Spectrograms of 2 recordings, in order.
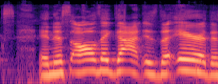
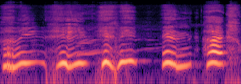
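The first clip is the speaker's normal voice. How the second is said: put-on high, slow, tearful, sob-talking child voice; 9 semitones higher than usual. Imitating a crying child trying to tell something: imitating a child crying. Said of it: "when Sai has been crying a lot".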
